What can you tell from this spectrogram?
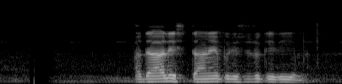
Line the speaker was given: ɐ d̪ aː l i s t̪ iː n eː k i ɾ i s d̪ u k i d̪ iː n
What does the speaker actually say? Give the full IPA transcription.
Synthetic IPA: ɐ d̪ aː l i s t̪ aː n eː p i ɾ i s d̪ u k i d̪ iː m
